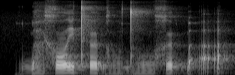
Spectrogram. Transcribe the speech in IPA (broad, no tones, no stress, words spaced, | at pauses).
ɡ͡ba̤xoi̯tʰɵ ɡʱɔ̤dʱo̤xɵ ɡ͡ba̰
